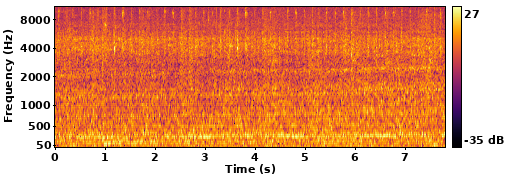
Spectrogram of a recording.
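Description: Train wheels click rhythmically over rail joints.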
